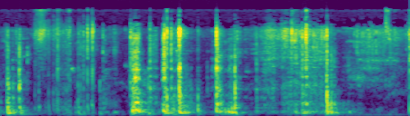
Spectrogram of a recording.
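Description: Irregular knocks, clatter and scraping as a board is taken off the front of a beehive, with the loudest knocks in the middle of the stretch.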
